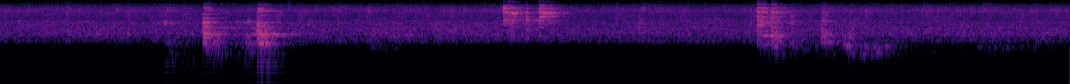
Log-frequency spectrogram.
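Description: A spoon scrapes and stirs food in a frying pan.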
